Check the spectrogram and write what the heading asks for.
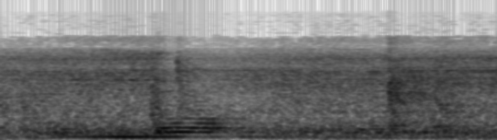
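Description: A man's short voiced hesitation sound picked up by a handheld microphone about a second in, over a steady low hum and hiss from the public-address sound.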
